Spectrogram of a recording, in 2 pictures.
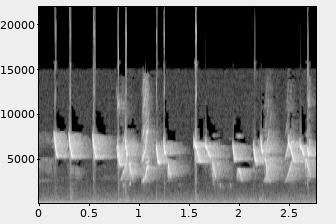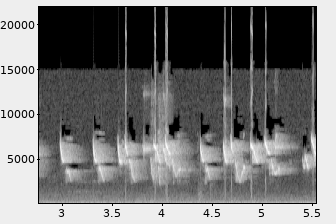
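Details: Saffron finch, called canário-da-terra, pouring out rapid, clear, high chirps in closely spaced pairs and triplets, loud and continuous, against a faint low electrical hum.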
